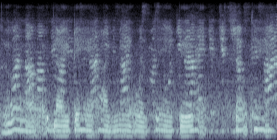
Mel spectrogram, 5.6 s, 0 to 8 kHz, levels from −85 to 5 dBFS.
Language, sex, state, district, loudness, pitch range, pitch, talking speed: Hindi, female, Uttarakhand, Tehri Garhwal, -15 LUFS, 105-110 Hz, 105 Hz, 120 wpm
